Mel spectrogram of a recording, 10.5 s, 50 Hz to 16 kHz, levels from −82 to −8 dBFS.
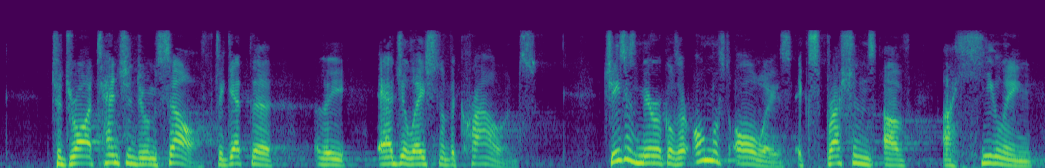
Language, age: English, 40-59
